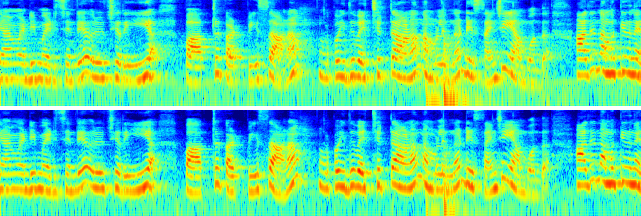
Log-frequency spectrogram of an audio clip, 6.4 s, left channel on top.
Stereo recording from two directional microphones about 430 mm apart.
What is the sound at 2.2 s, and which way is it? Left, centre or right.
A woman's voice, centre.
